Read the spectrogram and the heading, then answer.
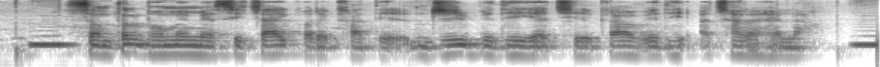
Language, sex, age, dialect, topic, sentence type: Bhojpuri, male, 36-40, Northern, agriculture, question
